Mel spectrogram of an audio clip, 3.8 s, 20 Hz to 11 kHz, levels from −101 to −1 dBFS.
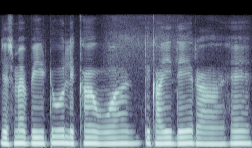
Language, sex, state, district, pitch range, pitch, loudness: Hindi, male, Uttar Pradesh, Lalitpur, 130-135 Hz, 130 Hz, -16 LUFS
